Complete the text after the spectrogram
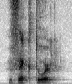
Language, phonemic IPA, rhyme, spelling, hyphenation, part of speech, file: Dutch, /ˈvɛk.tɔr/, -ɛktɔr, vector, vec‧tor, noun, Nl-vector.ogg
- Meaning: vector, an element of a vector space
